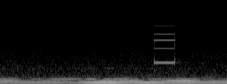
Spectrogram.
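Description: A hospital heart monitor gives one short electronic beep near the end, part of a slow repeating pattern, over a steady low drone of background music.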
